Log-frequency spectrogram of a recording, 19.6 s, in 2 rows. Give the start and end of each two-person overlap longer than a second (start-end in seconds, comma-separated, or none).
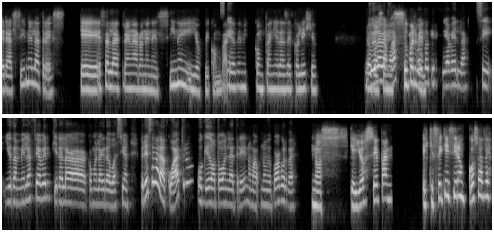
7.3-8.5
